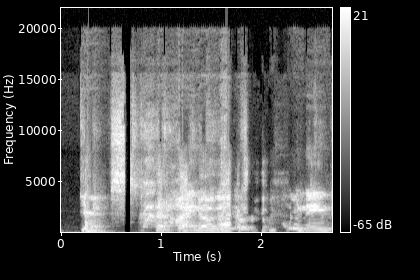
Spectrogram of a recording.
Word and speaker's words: GIF: thing is reaction gifts which is pronounced gifs i know that who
